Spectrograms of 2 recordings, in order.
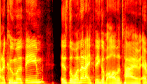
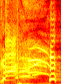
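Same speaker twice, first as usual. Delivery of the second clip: shrieking laugh. Real, not acted. Reacting to a sudden punch.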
